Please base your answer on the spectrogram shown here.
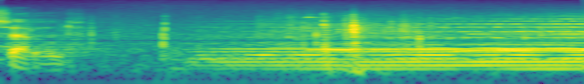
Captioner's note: door opens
